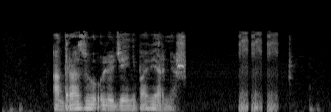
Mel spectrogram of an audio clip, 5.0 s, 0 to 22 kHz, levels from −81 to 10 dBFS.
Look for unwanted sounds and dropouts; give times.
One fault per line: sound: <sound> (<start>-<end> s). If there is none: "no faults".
sound: laugh (3.6-4.2 s)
